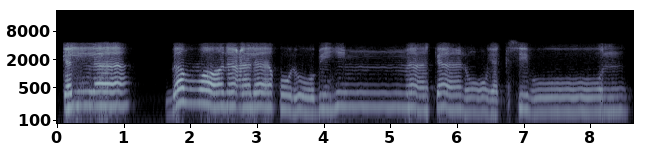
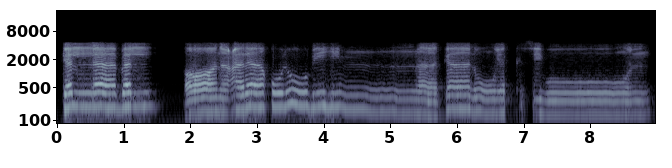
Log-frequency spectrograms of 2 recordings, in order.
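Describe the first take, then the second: First: Bal merges straight into raan with no pause. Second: A brief pause follows bal before raan. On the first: "فأقرأ بالإدغام أيضا" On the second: "أسكت على اللام من كلمة بل"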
